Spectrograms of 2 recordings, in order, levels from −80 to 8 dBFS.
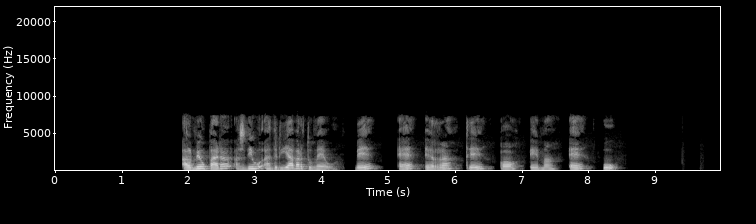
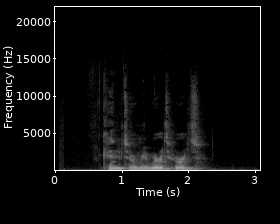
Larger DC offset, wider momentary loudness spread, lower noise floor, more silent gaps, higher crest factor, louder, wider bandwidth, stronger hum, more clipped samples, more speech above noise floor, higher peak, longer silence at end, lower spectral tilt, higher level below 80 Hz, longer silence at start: neither; second, 9 LU vs 14 LU; first, under -90 dBFS vs -60 dBFS; first, 4.37-4.50 s, 4.95-5.12 s vs none; about the same, 20 dB vs 16 dB; first, -19 LUFS vs -32 LUFS; second, 7.8 kHz vs 14.5 kHz; neither; neither; first, over 72 dB vs 29 dB; first, 0 dBFS vs -18 dBFS; first, 1.55 s vs 0.65 s; about the same, -5 dB/octave vs -6 dB/octave; about the same, -62 dBFS vs -58 dBFS; first, 1.9 s vs 0.7 s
